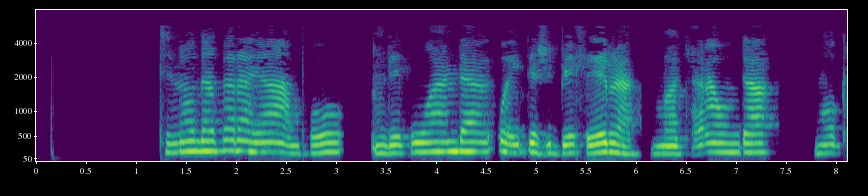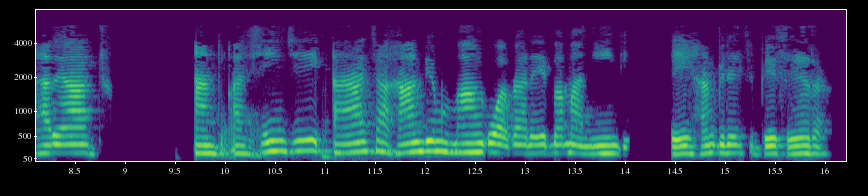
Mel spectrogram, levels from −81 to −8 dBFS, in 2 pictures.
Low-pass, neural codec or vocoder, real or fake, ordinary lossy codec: 7.2 kHz; codec, 16 kHz, 2 kbps, X-Codec, HuBERT features, trained on balanced general audio; fake; MP3, 24 kbps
